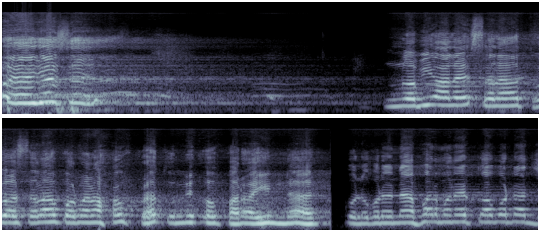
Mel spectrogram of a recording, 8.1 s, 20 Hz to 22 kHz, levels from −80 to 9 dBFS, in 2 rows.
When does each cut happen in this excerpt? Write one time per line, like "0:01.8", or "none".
0:06.5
